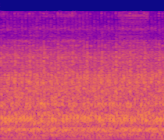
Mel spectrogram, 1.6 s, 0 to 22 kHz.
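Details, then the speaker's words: VW Amarok diesel at idle with codes P22D500 and P22CF00, no low-down boost and a seized primary turbo, now with new turbos. A steady airy hiss at the turbo switching valve's top feed line shows vacuum reaching the valve, but none at its output. "Okay, and what we're getting at the moment is our feed line in, which is this top one here. You can hear the vacuum"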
